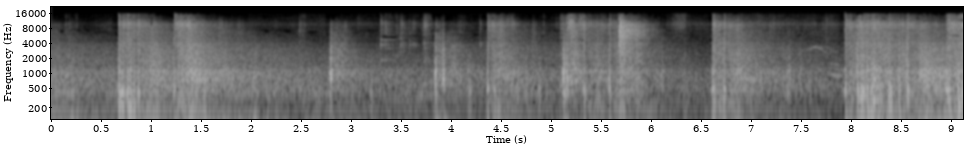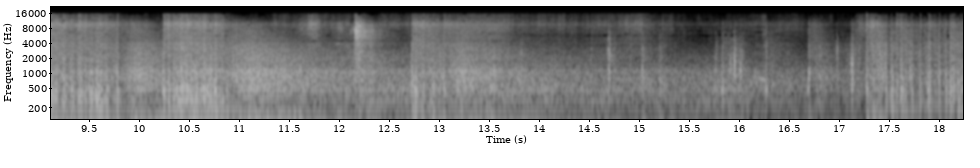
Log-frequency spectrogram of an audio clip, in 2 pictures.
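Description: Fireworks burst with loud bangs overhead, outdoors.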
